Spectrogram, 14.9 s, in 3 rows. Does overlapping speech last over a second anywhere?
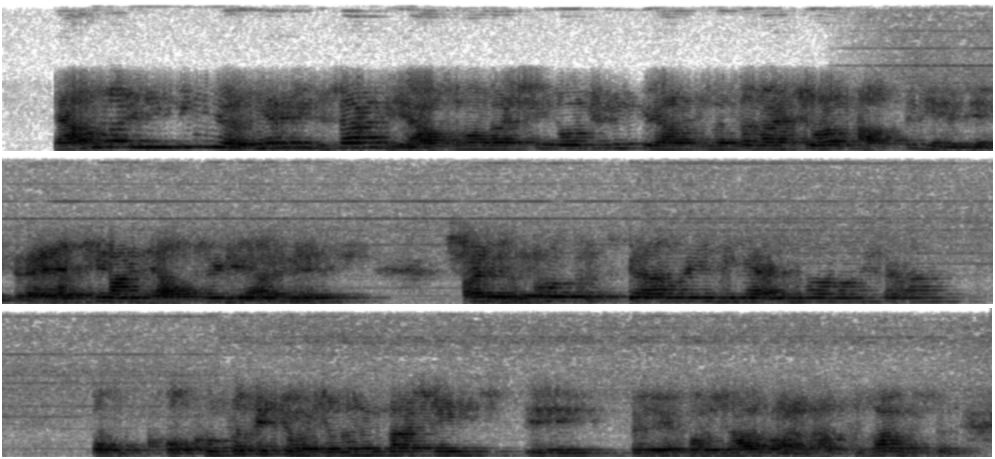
Yes, from 5.1 s

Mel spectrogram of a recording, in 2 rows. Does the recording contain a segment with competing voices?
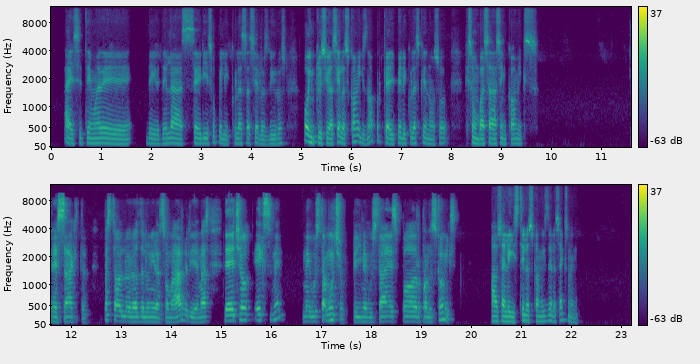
No

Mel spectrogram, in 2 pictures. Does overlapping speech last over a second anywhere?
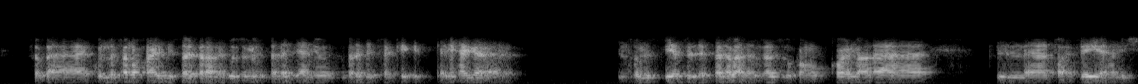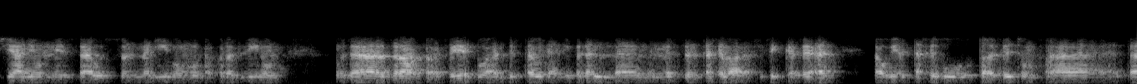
No

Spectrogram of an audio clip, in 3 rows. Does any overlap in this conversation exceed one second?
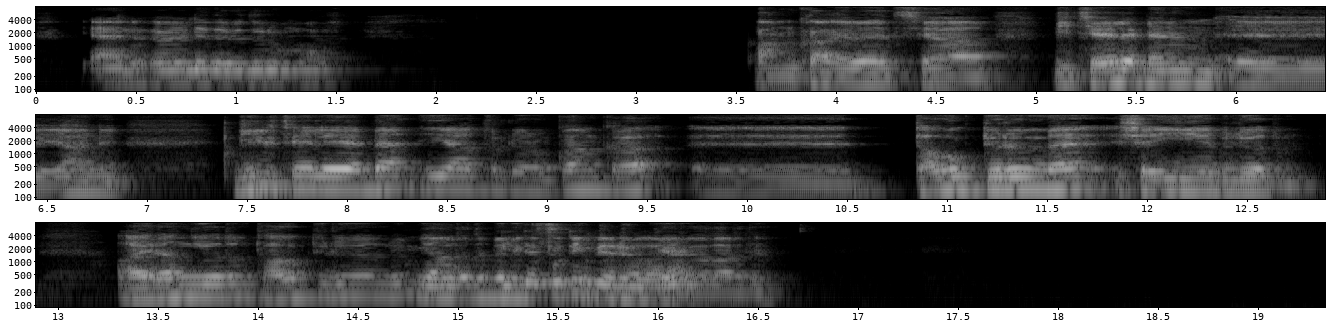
Yes, from 14.8 s

